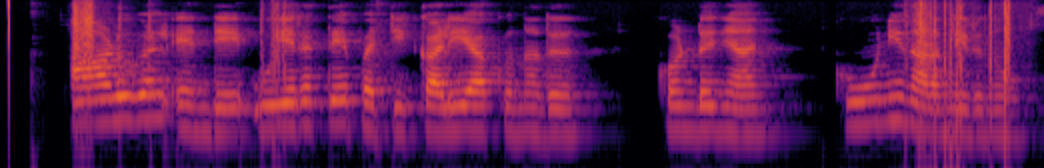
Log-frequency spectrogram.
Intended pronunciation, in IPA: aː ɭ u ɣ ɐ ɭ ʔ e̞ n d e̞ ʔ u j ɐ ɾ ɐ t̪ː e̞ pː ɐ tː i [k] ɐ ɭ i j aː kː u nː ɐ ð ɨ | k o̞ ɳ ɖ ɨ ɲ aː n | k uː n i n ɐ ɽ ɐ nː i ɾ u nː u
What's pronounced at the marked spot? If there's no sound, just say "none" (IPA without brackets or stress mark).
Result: k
